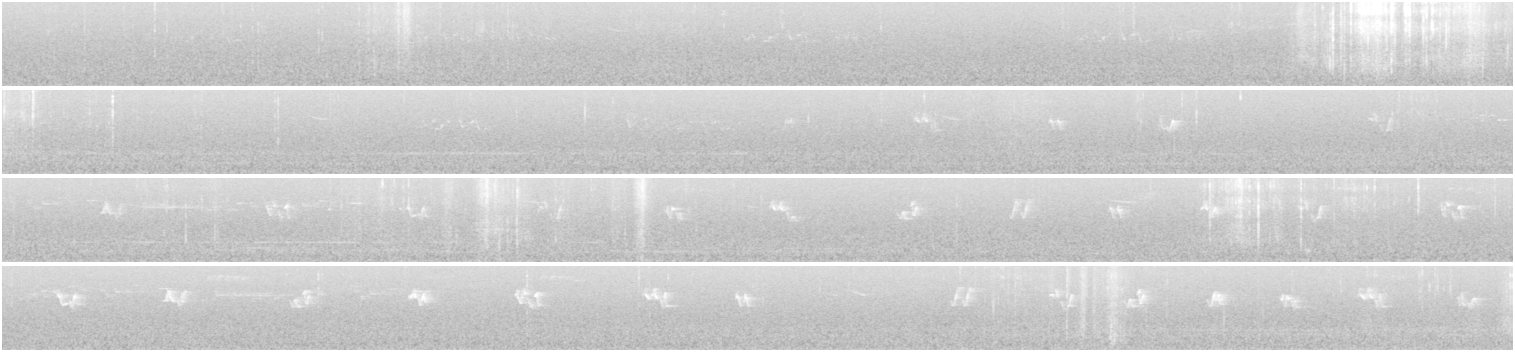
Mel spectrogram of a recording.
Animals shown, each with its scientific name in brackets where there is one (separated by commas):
Winter Wren (Troglodytes hiemalis), Purple Finch (Haemorhous purpureus), Red-eyed Vireo (Vireo olivaceus)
